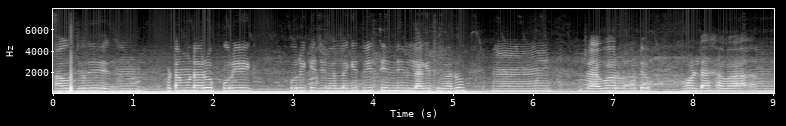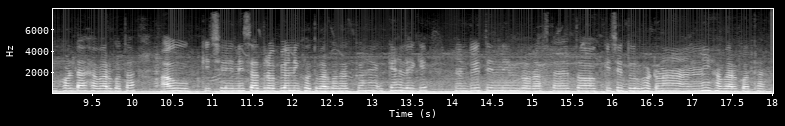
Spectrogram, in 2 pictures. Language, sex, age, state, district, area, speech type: Odia, female, 18-30, Odisha, Balangir, urban, spontaneous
